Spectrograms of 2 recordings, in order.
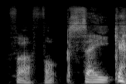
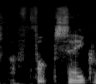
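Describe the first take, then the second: First: Put-on slow, drawn-out "For fuck's sake" like a small child; slow child imitation. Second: Muttered curse. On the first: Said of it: "he hears from the bedroom door". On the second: Retold or imitated. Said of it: "and I go".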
